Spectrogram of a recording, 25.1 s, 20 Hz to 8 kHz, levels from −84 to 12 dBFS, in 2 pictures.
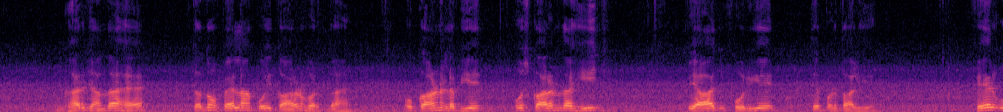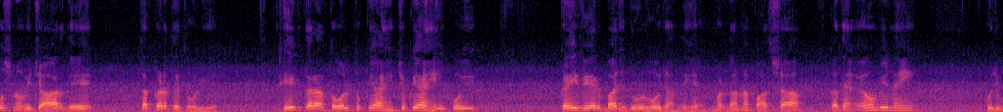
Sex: male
